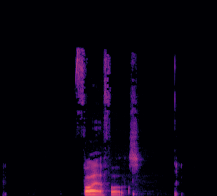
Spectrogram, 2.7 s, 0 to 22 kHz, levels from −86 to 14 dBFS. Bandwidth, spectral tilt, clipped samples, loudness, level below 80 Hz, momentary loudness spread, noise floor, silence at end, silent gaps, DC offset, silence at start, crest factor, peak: 16.5 kHz; -5.5 dB/octave; under 0.1%; -19 LUFS; -68 dBFS; 22 LU; -83 dBFS; 1 s; none; under 0.1%; 0.95 s; 20 dB; -4 dBFS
